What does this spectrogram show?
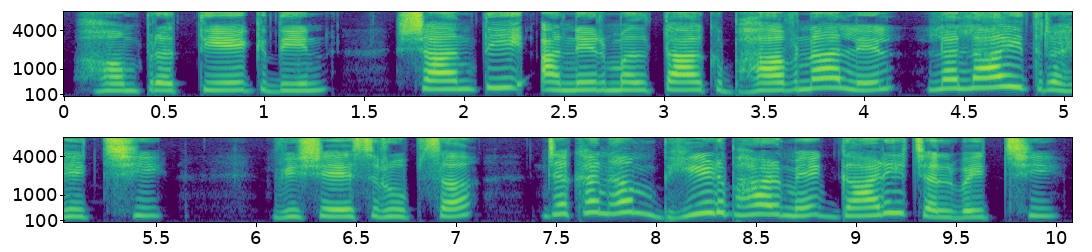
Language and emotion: Maithili, sad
